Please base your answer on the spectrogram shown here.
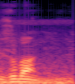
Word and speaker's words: ज़बान: अच्छा, यहाँ पे एक वर्ड इस्तेमाल किया अभी इसने, शाहरुख ने, ज़ुबान। इसका सही प्रोनाउंसिएशन ज़ुबान है या ज़बान है? ज़बान। और ज़ुबान? ज़ुबान भी कहते हैं।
